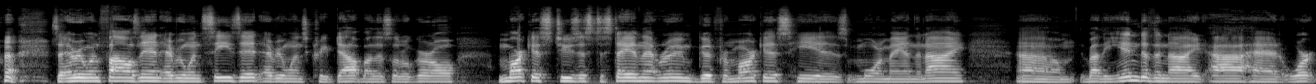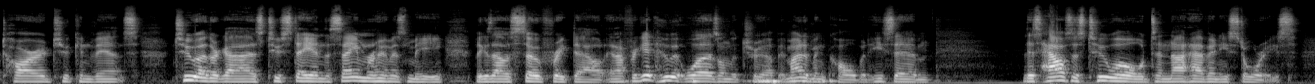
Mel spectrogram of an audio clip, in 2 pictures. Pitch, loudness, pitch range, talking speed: 135 Hz, -16 LUFS, 125-150 Hz, 200 wpm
